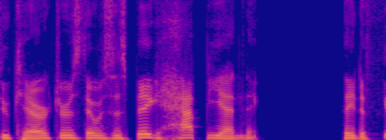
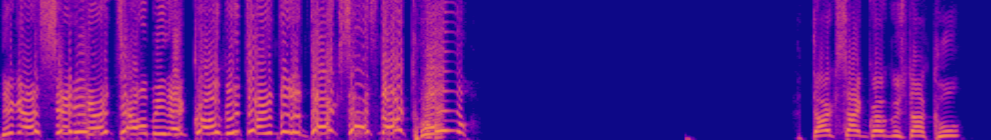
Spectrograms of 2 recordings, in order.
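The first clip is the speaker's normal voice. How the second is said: excited raised voice, very high and swooping; 5 dB louder than usual. Arguing with listeners who disagree with him, raised voice. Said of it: "I might have raised my voice there".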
